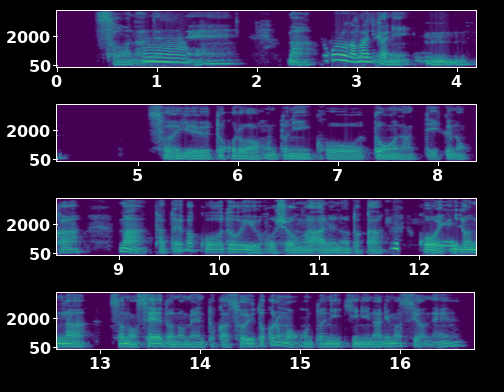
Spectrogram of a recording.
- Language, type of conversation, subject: Japanese, advice, 仕事を辞めるべきか続けるべきか迷っていますが、どうしたらいいですか？
- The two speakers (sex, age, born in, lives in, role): female, 50-54, Japan, Japan, user; male, 35-39, Japan, Japan, advisor
- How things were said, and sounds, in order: unintelligible speech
